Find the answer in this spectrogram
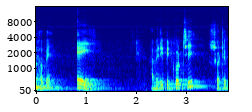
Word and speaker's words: A: আজকে আমরা মজার একটি ক্লাস নিয়ে চলে আসলাম।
